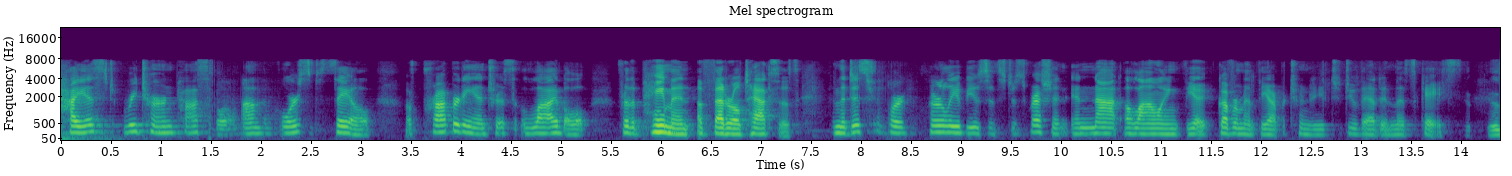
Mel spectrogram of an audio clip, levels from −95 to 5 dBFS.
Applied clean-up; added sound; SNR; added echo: neural mask model DeepFilterNet 3.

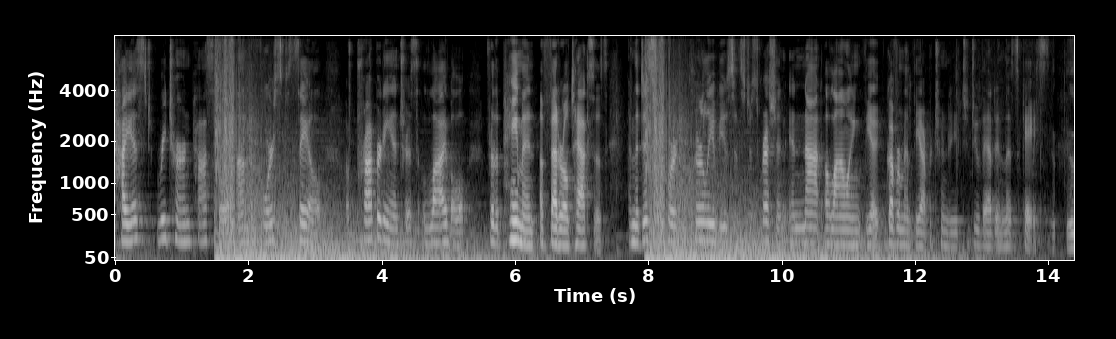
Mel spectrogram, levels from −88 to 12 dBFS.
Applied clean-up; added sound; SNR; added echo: none; Explosion; 2 dB; none.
